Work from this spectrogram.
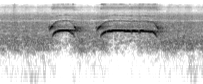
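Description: A tour guide's two shrill whistle blasts, a short one followed by a longer one, loud and close against a steady background hiss.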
